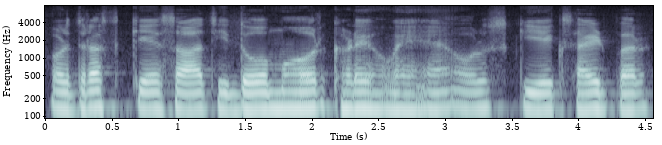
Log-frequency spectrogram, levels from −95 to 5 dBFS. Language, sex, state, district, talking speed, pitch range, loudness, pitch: Hindi, male, Delhi, New Delhi, 210 wpm, 125-130 Hz, -15 LUFS, 130 Hz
